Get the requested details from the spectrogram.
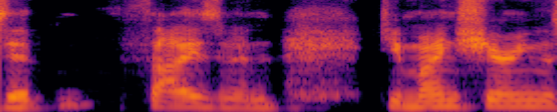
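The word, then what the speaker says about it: Theismann: it you convinced not only joe thiesman to pronounce his name theisman uh but even his family to this day pronounces it theisman do you mind sharing the story yeah that's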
